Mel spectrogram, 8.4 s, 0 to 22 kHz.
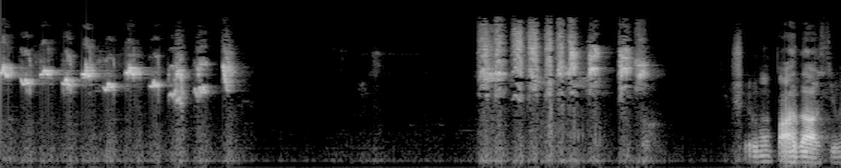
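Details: A captive White-throated seedeater singing vigorously on 20 April 2020 gives two bursts of fast, high, twittering whistled notes separated by a short pause; a man's voice speaks briefly at the end.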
